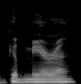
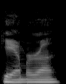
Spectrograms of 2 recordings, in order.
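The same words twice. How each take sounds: First: It uses a different, non-American pronunciation. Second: It uses the common American pronunciation. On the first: The speaker calls it right. "but it's actually" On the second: The speaker calls it wrong. "here in the U S, it's a lot of people pronounce it"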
